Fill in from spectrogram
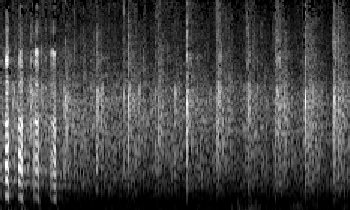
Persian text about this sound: مرسی مرسی، خودتون تشویق کنین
